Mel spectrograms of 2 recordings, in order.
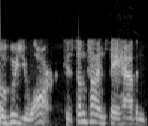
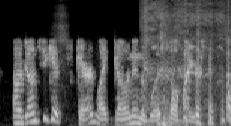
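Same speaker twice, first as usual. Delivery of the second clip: put-on straight Southern California valley girl voice. Speaker retelling what people in SoCal ask, valley girl voice. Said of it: "You sounded like a straight up valley girl".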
